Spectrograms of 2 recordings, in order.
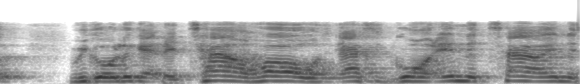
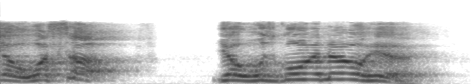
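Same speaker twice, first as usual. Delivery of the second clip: ordinary delivery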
